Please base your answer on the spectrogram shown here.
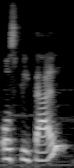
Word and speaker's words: hospital: Have you ever heard of hospital? Yep, that's right. It starts with a silent H.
